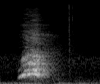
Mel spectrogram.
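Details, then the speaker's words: Adult man, the streamer's father, sneezes once in the background of a loud house: a brief, muffled, distant voiced burst rising sharply then fading over about half a second. "Don't know if you can hear, but my dad is sneezing in the background."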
